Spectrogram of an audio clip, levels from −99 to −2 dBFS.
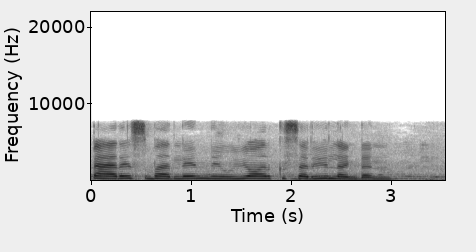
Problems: continuous background conversations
